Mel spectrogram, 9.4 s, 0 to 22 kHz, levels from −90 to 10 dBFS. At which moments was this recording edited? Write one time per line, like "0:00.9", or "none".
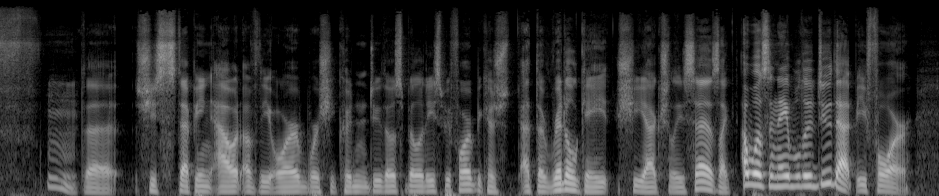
0:07.4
